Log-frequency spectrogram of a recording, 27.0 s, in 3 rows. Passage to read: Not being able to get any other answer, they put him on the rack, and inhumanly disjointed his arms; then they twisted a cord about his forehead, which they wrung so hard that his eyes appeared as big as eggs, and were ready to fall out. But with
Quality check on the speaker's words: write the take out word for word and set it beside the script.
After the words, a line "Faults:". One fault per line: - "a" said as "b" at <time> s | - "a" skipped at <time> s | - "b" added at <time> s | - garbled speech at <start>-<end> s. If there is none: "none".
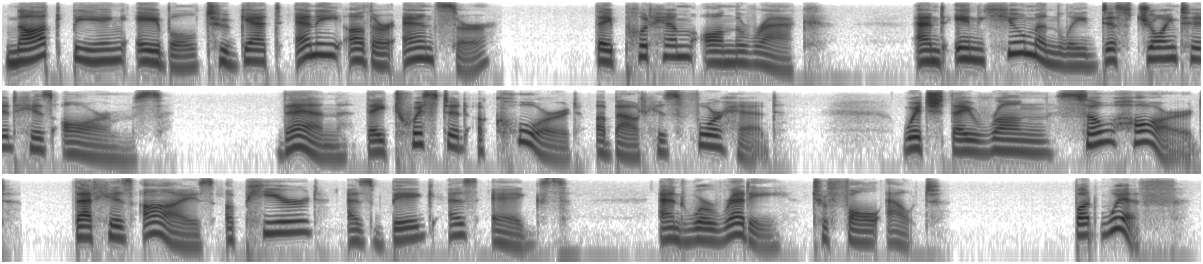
Not being able to get any other answer, they put him on the rack, and inhumanly disjointed his arms; then they twisted a cord about his forehead, which they wrung so hard that his eyes appeared as big as eggs, and were ready to fall out. But with
Faults:
none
